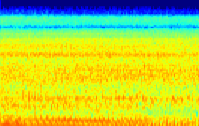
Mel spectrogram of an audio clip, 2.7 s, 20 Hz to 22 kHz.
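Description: A Jeep 4.0 engine fitted with a high-volume oil pump idles steadily and loudly, its low rumble and vibration continuous and close throughout, with no voices.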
